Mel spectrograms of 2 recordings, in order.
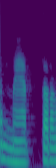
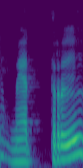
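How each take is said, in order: First: Said in the usual way. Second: METRE drawn out, ending in -tre as spelt; British spelling pronounced. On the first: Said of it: "kalau American dia meter biasa". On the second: Shown as a demonstration. Teacher contrasts British spelling, metre sounded as -tre. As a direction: say METRE as "met-truh", R before the final vowel. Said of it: "metre kalau British".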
